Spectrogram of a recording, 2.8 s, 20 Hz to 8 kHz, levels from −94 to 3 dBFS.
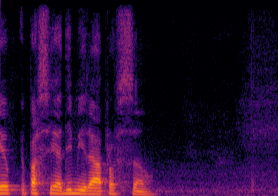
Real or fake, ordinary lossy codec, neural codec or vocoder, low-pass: real; none; none; none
